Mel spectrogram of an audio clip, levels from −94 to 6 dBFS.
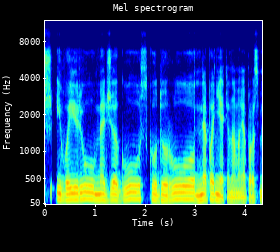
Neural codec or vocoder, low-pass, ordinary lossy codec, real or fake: codec, 16 kHz, 4 kbps, FunCodec, trained on Chinese and English, 50 frames a second; 7.2 kHz; Opus, 24 kbps; fake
